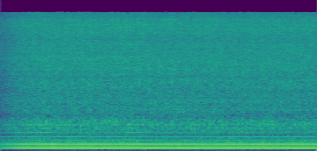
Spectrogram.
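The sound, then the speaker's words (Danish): A lawnmower engine runs steadily, a loud, continuous droning hum with a strong low buzz that holds constant throughout, with no voices. “Det var så den velkendte lyd af en plæneklipper.”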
